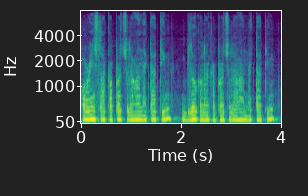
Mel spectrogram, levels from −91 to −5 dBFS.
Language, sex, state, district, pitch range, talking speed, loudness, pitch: Nagamese, male, Nagaland, Kohima, 95-110 Hz, 195 wpm, -16 LUFS, 105 Hz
